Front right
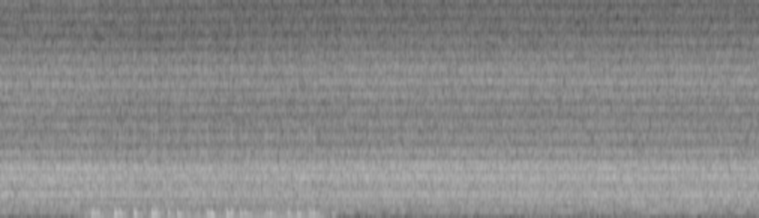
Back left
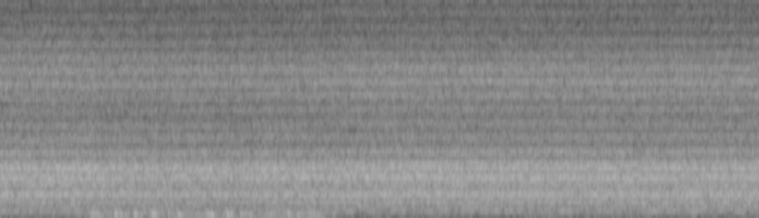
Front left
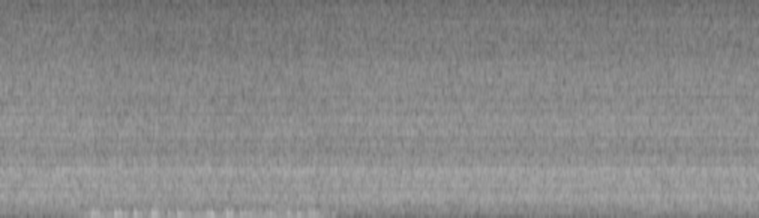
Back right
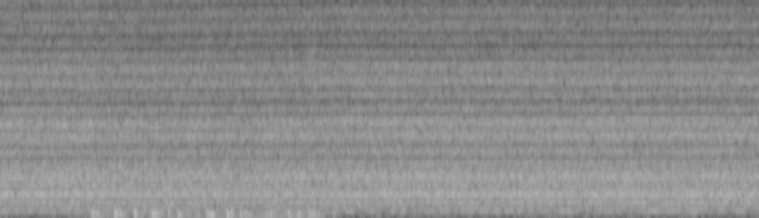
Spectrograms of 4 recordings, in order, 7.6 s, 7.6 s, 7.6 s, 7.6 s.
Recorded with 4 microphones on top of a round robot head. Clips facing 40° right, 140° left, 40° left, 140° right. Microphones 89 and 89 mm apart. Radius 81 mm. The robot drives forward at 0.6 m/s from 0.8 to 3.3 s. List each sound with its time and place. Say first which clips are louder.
0.0 s a drone: even, back right 3 dB; 125° right; by 7.6 s 130° right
